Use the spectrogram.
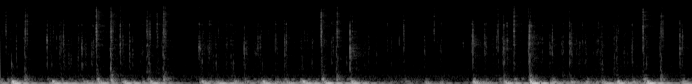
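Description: Both hands type quickly with their fingertips on a full-size black plastic RGB membrane gaming keyboard with rainbow backlit keycaps, resting on a marble surface. The result is a rapid stream of soft, dull, low-pitched key presses with short bright clicks, coming in dense bursts with brief lulls near two seconds and again around four and a half seconds.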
